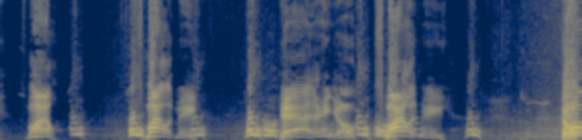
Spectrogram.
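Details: Plott hounds of the White Deer line hunting a big tom mountain lion one afternoon after its track was found; short chopped barks give way to long, arched, ringing bawls, with several hounds overlapping midway.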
